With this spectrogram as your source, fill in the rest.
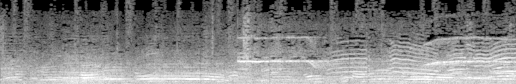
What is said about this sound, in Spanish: Esos son los abucheos que se han escuchado hoy en el Paseo de la Castellana.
